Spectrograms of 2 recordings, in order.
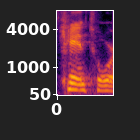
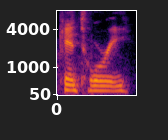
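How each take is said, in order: First: The name ends on the r sound. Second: The name ends with an added ee sound. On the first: The speaker calls it right. "this is Cantor" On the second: The speaker calls it wrong. "It's not Cantori"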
